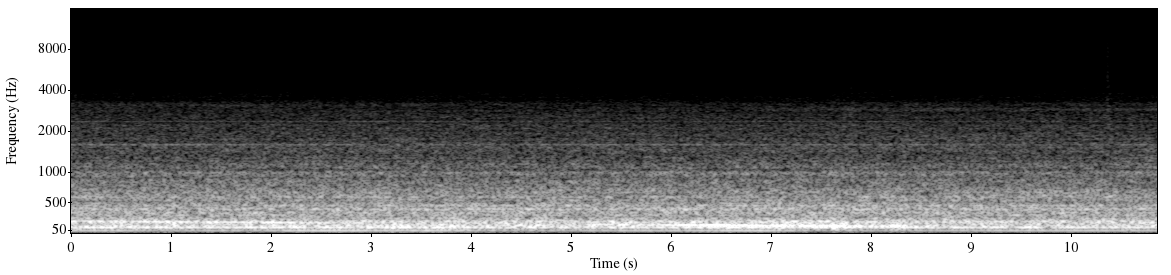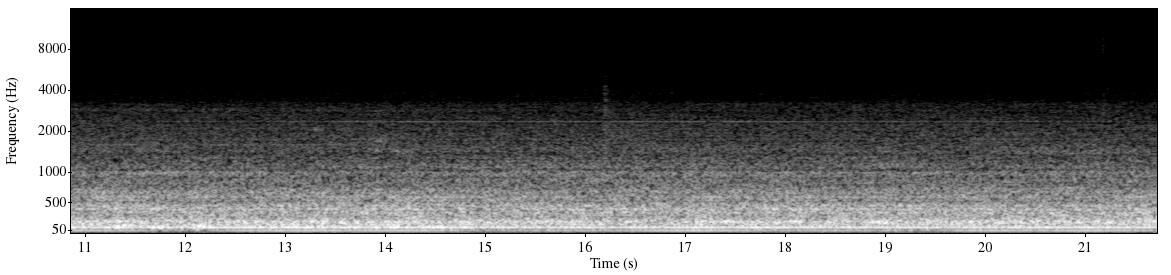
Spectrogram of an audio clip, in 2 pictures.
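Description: Steady low rumble of a Yamagata Shinkansen train running, heard from inside the passenger car, swelling slightly louder for a couple of seconds about six seconds in.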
